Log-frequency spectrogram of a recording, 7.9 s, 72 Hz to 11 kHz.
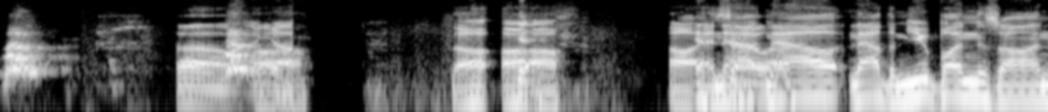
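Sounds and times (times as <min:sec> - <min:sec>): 
dog barking loudly in a strained outburst: 0:00.0 - 0:00.7, 0:01.6 - 0:02.2
speech: 0:01.3 - 0:02.4, 0:03.4 - 0:04.0, 0:05.2 - 0:07.8.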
